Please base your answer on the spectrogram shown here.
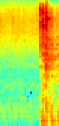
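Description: Onions and peppers frying in a pan, stirred after a quiet moment: a sudden loud burst of sizzling and scraping that holds steady to the end.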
